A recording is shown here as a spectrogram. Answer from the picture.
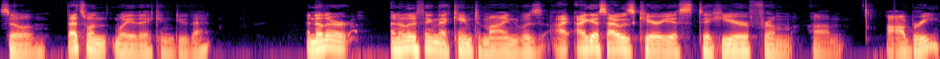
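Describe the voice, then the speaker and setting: A fairly low-voiced man with an American accent, on a very clean recording with a silent background, in a dry, close sound with no echo. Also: ordinary pitch variation. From US Midwest. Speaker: software engineer and meditation teacher. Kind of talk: casual chat.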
